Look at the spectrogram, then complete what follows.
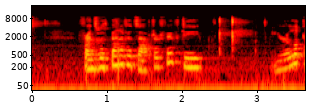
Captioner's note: clicks tongue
